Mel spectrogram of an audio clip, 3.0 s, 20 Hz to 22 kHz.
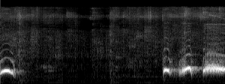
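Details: Kuk 3 style coo of a local spotted dove: a single rounded coo, nearly two seconds of silence, then a quick pair of coos running into a long, steady drawn note.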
